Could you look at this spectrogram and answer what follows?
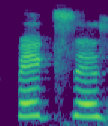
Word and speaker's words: fixes: Fixes, ingat X itu bunyinya KS. Kalau pakai S, bunyi final S-nya jadi is. Fixes. Fixes. Bunyinya is ya.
